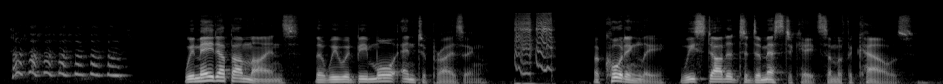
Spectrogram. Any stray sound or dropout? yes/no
yes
